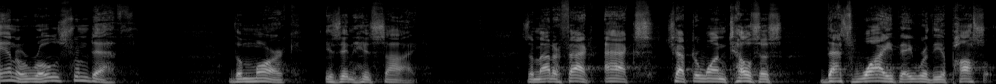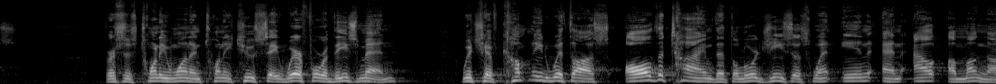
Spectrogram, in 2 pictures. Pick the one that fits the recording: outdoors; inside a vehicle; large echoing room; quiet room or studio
large echoing room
